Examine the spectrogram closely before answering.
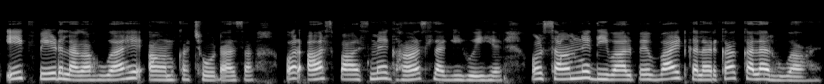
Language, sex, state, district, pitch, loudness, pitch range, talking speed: Hindi, female, Bihar, Kishanganj, 230 Hz, -14 LUFS, 205-255 Hz, 175 wpm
